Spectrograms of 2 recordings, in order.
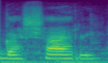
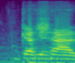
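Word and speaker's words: Gachari: Gashari. Gashari, yes. So yes. the C becomes a sha.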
